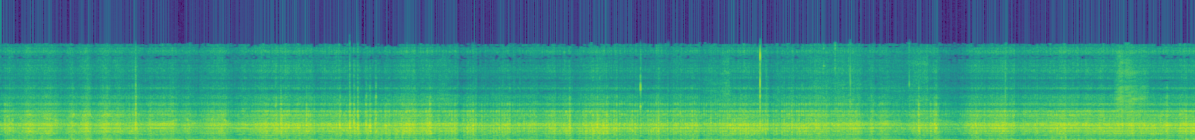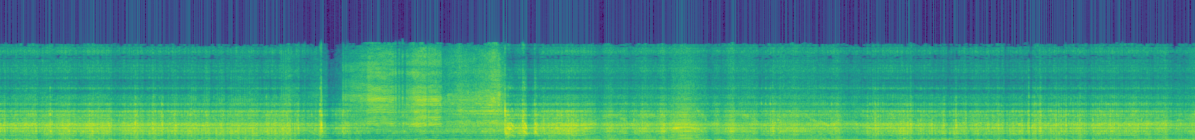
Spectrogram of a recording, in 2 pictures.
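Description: BMW GS adventure motorcycle's engine running steadily under throttle on a dirt track. About two-thirds of the way through the engine note briefly drops and a short hiss comes in.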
